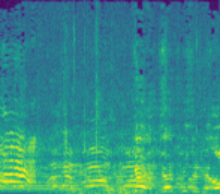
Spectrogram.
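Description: Football spectators' voices, people calling out and talking over one another, with a low rumble of wind on the microphone.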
